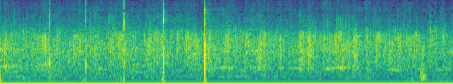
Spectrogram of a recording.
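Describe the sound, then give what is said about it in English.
A crowd claps together in praise of the Lord, a dense, sustained wash of applause, with a few sharper individual claps standing out above the steady patter. “Clap your hands and let's praise the Lord together.”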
